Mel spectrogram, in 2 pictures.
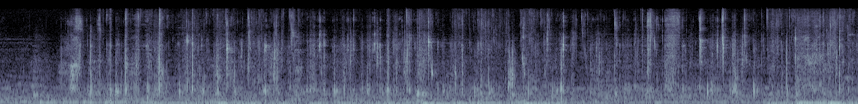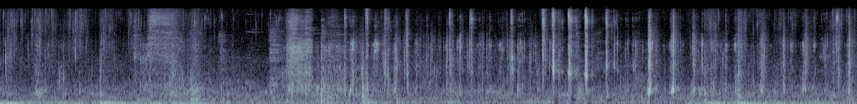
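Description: Close-miked eating sounds: wet chewing and smacking of pork belly curry, with many sharp crunching clicks. Rice and curry squish as they are mixed by hand.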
